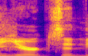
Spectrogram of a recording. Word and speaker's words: Yerxa: Ron Yerxa, yeah. – Yeah, Yerxa.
